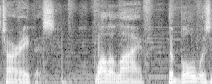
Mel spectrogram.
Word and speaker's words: Ptah Apis: Phonetically, the zodiac sign Taurus, which represents the bull, is similar to Ptah Apis, pronounced Tar Apis.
